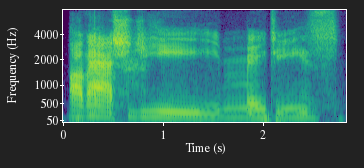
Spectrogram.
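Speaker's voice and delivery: slow drawn-out pirate growl. Pretend. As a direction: stretch it out like an old sea dog. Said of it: "Talk like a pirate day".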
